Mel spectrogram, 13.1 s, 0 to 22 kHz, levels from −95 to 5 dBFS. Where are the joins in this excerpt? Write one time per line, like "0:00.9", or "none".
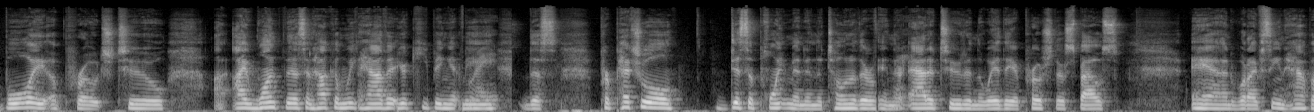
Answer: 0:03.6
0:04.0
0:04.6
0:08.8

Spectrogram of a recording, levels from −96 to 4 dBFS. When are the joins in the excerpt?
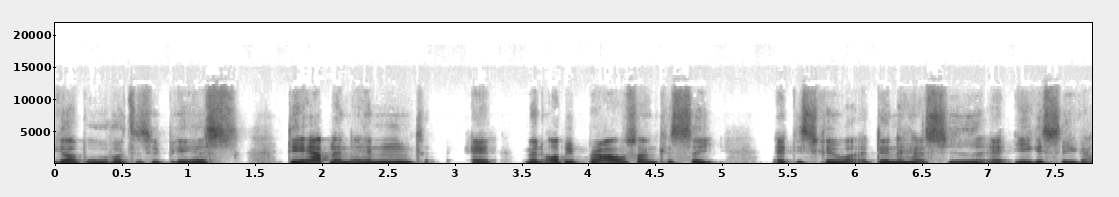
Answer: none

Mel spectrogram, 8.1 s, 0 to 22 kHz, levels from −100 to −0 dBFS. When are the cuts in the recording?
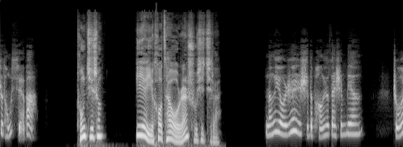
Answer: none

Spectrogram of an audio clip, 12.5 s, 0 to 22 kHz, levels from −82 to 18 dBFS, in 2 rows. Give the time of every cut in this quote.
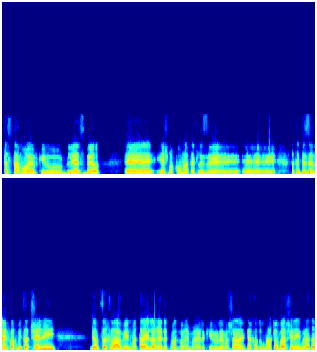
0:11.6

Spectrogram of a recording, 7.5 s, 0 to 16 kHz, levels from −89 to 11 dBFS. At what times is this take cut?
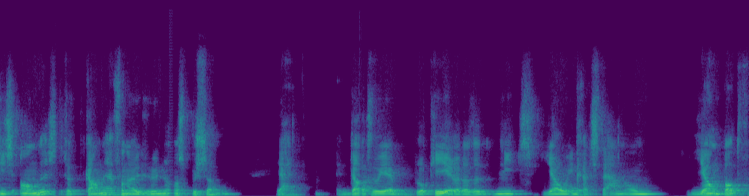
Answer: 0:05.8

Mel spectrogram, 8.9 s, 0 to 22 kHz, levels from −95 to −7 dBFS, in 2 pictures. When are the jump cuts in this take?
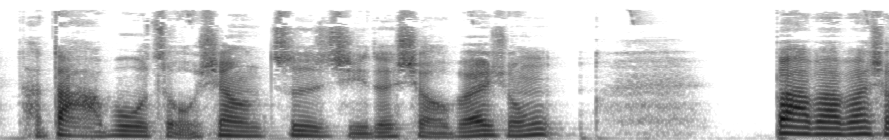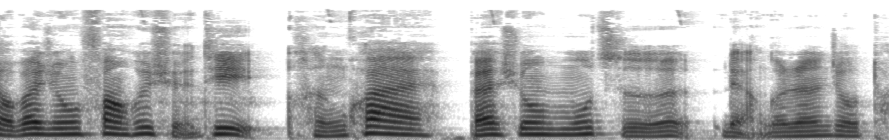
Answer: none

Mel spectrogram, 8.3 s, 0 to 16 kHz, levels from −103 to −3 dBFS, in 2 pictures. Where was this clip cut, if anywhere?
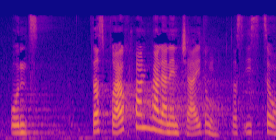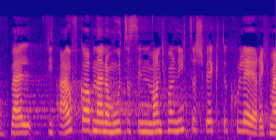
0:04.2
0:05.0

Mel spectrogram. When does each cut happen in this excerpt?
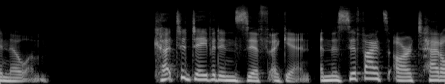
none

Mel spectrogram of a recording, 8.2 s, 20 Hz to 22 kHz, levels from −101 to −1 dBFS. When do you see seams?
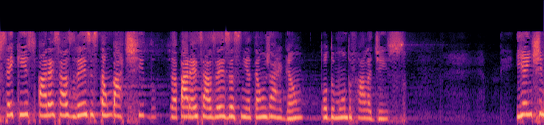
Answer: none

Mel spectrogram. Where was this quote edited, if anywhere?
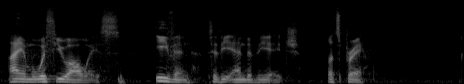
none

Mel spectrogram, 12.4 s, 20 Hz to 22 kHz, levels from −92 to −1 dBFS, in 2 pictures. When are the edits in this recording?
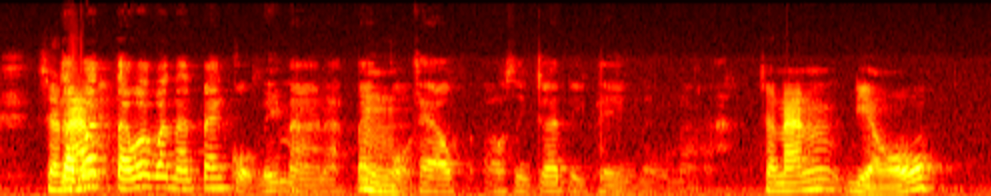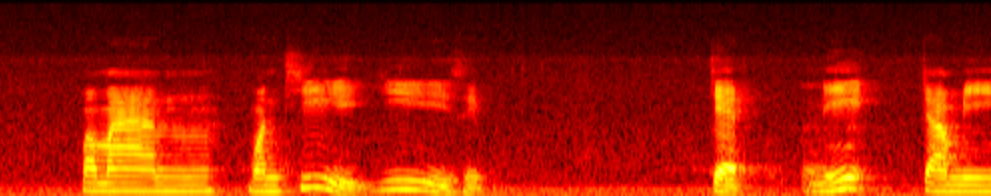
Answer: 0:07.7

